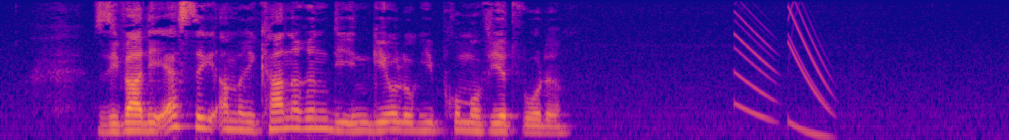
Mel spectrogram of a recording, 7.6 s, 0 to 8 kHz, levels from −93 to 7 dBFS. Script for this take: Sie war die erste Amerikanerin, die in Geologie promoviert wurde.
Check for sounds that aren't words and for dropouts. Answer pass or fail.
fail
